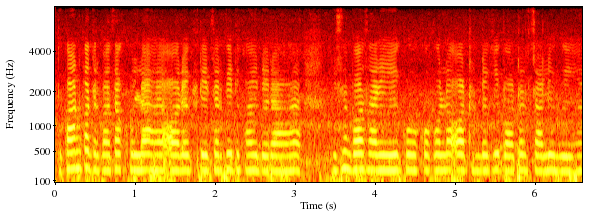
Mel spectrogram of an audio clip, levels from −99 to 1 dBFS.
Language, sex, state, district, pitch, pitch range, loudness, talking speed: Hindi, male, Chandigarh, Chandigarh, 220 Hz, 215-225 Hz, -17 LUFS, 220 wpm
